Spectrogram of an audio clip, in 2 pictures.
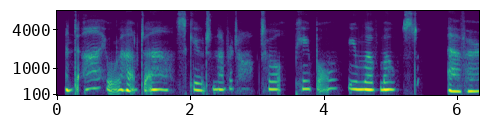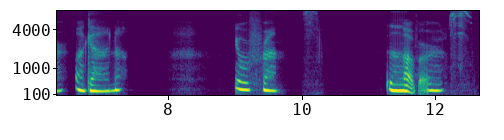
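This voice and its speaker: A woman voicing an obsessive, sweetly menacing vampire lover in a breathy, whispered ASMR roleplay, close to the microphone. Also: a little high, warm tone, no echo, heavily acted. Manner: slow, intimate, coaxing, threatening. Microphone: close microphone, dry.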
